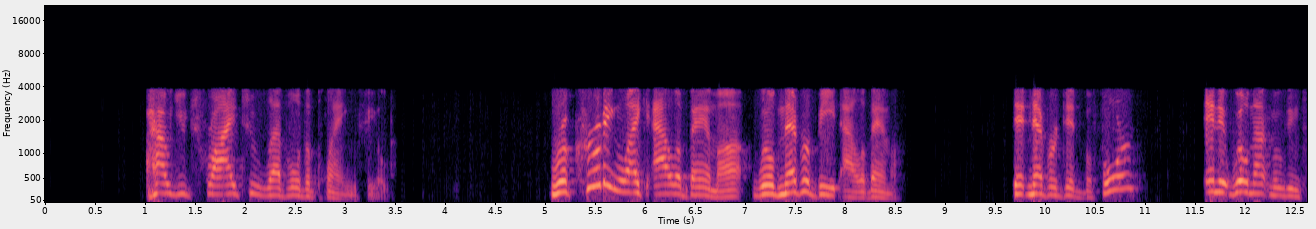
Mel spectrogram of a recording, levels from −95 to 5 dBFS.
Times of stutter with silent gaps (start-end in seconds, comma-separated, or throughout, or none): none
